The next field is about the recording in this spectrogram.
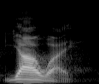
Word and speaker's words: Yahweh: So to the letters YHWH, we've traditionally added the vowels A and E, and so we then pronounce it Yahweh.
